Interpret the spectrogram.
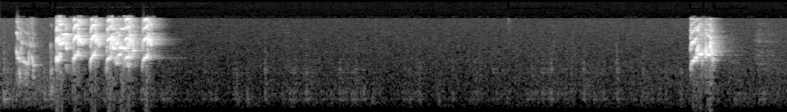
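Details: Rosy-faced lovebird chirping on a relaxed afternoon: a rapid burst of harsh, scratchy high chirps lasting about a second, then a long silence and a single short rasping chirp near the end.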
